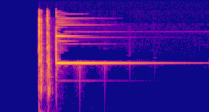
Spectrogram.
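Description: Subscribe-animation sound effects: a quick double mouse click on the notification bell, then a single bright bell ding that rings on and fades away over about a second and a half.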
